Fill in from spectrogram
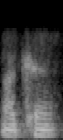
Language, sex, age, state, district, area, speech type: Maithili, male, 18-30, Bihar, Begusarai, rural, conversation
